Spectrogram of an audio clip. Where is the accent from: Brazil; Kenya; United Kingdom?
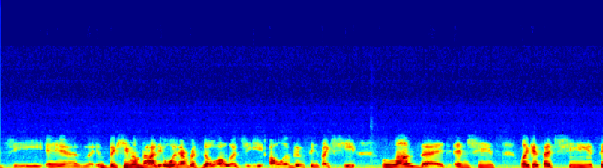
Brazil; moved away; We grew up in Brazil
